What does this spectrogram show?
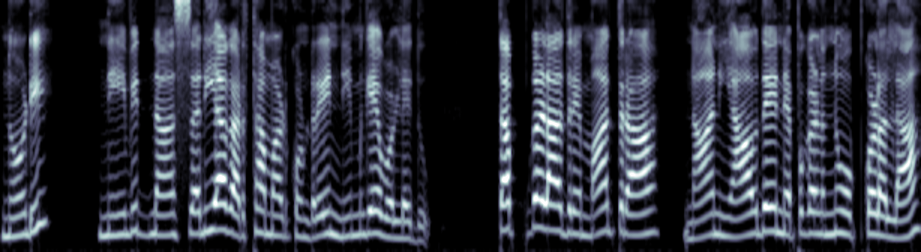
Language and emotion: Kannada, angry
